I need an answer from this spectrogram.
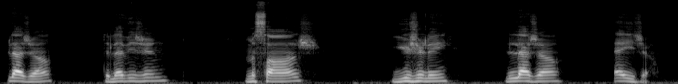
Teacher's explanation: J is voiced, lenis, palato-alveolar, fricative consonant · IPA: /ʒ/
